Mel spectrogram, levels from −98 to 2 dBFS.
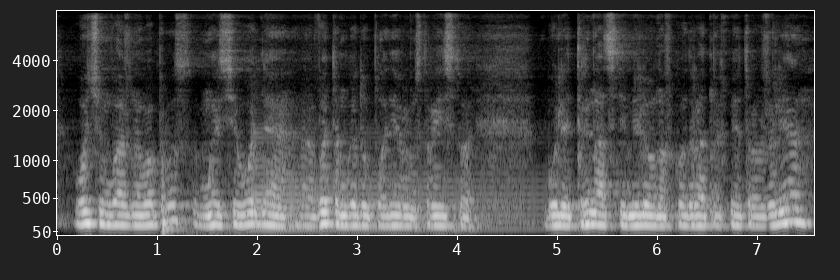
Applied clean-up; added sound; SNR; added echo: none; Keyboard (musical); 19 dB; reverberation time 0.3 s.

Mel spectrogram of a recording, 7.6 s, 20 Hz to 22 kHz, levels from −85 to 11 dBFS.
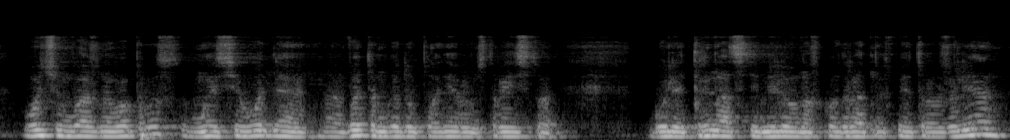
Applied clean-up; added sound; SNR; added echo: neural separator model SepFormer DNS4.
